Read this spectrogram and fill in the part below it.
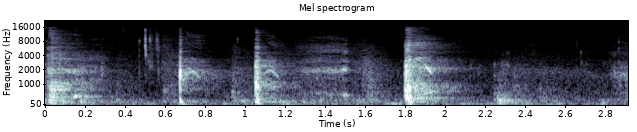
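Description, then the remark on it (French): Several sharp coughs from people who have just tasted vinegar, coming in quick irregular bursts over a few seconds with a bit of throat clearing between them, fairly loud. “Pourquoi vous toussez? Quand on avale, ça agresse la gorge.”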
